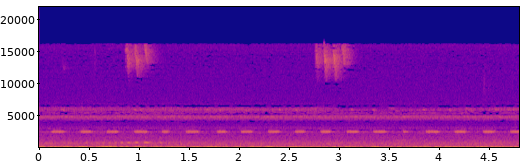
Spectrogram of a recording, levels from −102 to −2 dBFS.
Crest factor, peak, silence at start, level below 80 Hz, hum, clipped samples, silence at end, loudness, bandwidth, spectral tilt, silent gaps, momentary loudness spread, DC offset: 12 dB; -22 dBFS; 0 s; -40 dBFS; none; under 0.1%; 0 s; -43 LUFS; 16.5 kHz; -3.5 dB/octave; none; 4 LU; under 0.1%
